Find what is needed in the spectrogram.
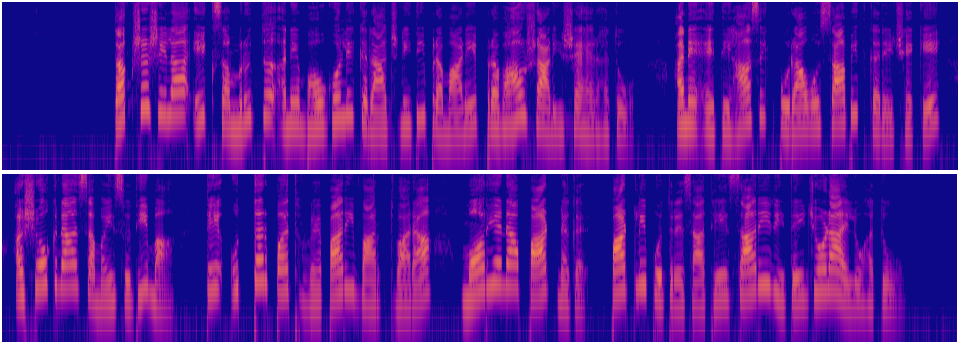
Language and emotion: Gujarati, neutral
